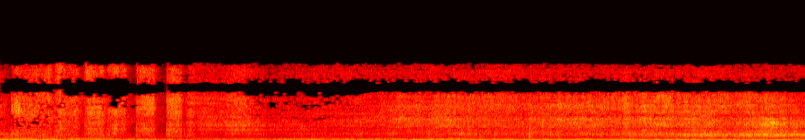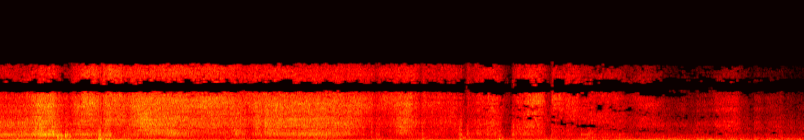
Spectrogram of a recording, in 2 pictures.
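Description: Construction-site ambience: a steady rushing, hiss-like noise with scattered knocks and clicks, easing off somewhat over the last few seconds.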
